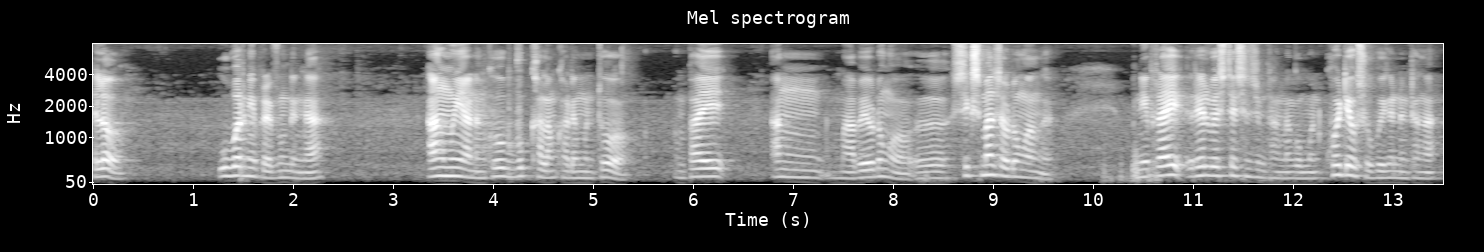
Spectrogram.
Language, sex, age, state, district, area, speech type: Bodo, male, 18-30, Assam, Kokrajhar, urban, spontaneous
